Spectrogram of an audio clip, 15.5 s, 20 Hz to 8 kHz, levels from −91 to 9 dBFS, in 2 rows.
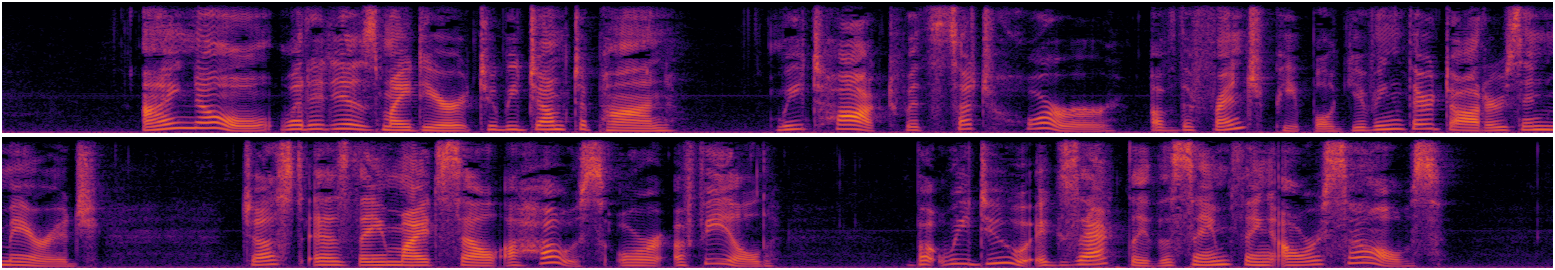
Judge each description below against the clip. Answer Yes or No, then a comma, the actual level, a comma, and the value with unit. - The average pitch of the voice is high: Yes, high, 210 Hz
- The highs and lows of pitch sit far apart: Yes, wide, 6.2 semitones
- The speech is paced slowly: No, average, 165 wpm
